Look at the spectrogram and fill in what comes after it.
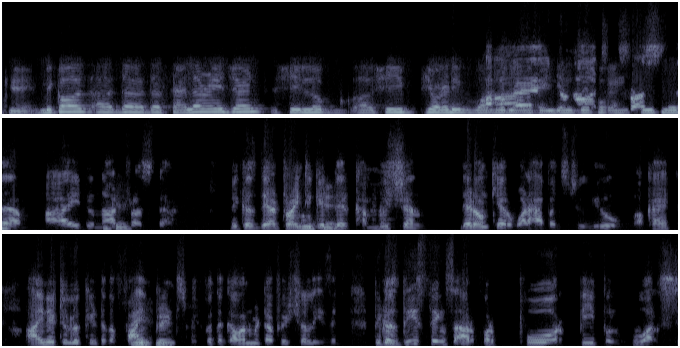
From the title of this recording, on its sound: Conference Call May 2nd 2023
